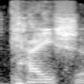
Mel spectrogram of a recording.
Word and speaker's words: cache: That is spelt C-A-C-H-E, but it's pronounced cache. Yeah, it sounds like cache.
